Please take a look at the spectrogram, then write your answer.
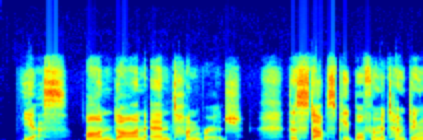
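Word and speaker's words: Tonbridge: If a place name begins with Lo N or T O N, that initial sound is often pronounced as a short sharp O sound like on.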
